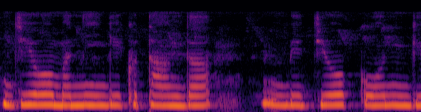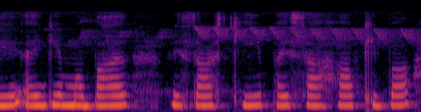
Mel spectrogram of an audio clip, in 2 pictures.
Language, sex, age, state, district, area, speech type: Manipuri, female, 30-45, Manipur, Senapati, rural, read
